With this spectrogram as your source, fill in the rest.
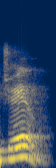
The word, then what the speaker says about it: gaol: in the old movies yeah yeah I'm in goal or I could get into gold and you're like okay that means jail yeah exactly but actually they they would they meant to say jail not gone yeah yeah the pronunciation was wrong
